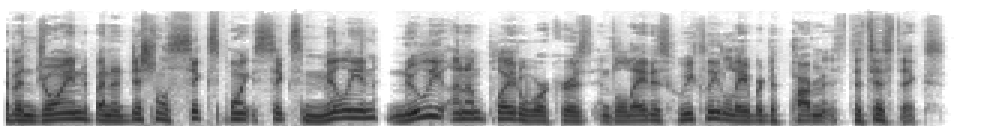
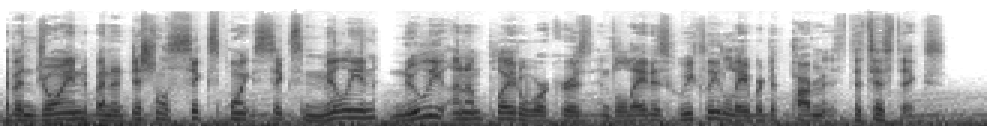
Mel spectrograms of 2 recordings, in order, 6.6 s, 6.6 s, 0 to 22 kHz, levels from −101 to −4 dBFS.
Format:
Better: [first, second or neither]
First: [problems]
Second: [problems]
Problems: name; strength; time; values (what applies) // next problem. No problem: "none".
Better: first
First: none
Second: low rumble; faint; throughout; 20 dB below the speech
